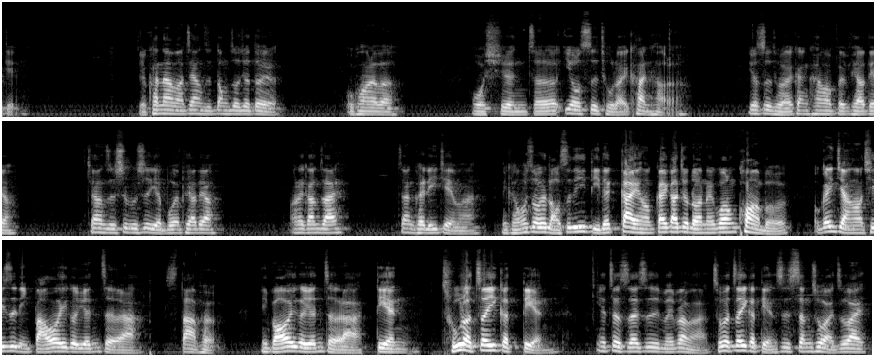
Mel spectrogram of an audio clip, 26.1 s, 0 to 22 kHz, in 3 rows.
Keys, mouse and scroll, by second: 4.3 shift+middle click, 5.2 click, 6.8 shift+middle click, 7.5-8.3 shift+middle drag, 8.5-8.9 shift+scroll down 3, 19.2 click, 19.7 scroll down 2, 19.8 middle click, 20.4-21.9 scroll up 5, 21.9 click, 22.7-23.1 scroll up 1, 23.2 shift+middle click, 23.4-23.7 shift+scroll up 1, 25.9-26.1 scroll down 1.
